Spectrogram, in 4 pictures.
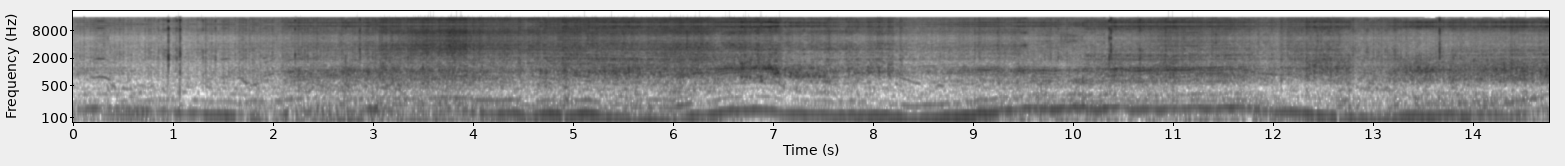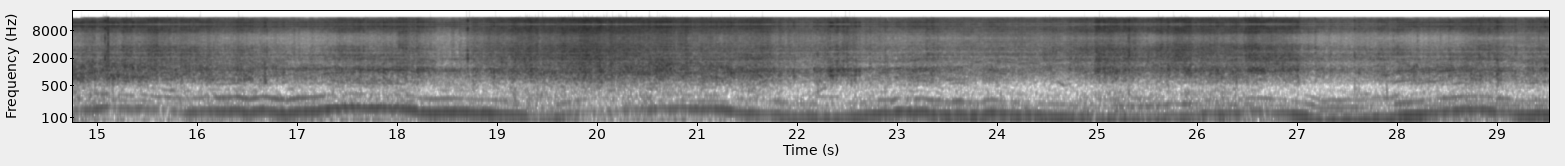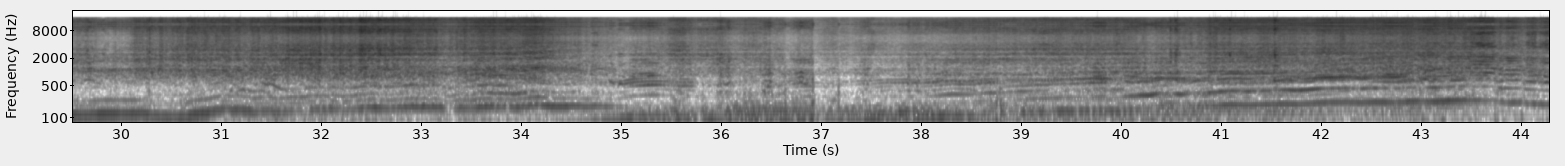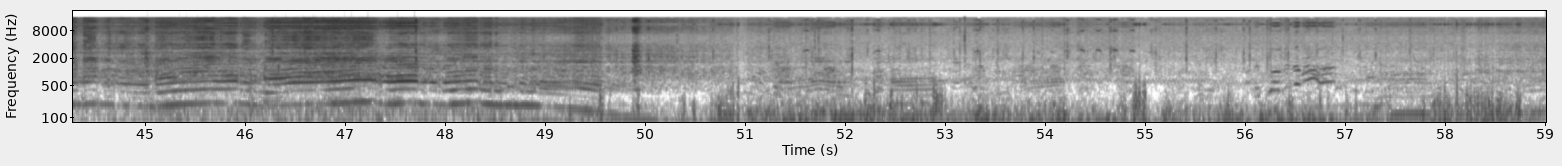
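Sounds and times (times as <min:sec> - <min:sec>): rally car engines revving: 0:00.0 - 0:59.0
hiss of flung gravel and water: 0:02.4 - 0:07.6.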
